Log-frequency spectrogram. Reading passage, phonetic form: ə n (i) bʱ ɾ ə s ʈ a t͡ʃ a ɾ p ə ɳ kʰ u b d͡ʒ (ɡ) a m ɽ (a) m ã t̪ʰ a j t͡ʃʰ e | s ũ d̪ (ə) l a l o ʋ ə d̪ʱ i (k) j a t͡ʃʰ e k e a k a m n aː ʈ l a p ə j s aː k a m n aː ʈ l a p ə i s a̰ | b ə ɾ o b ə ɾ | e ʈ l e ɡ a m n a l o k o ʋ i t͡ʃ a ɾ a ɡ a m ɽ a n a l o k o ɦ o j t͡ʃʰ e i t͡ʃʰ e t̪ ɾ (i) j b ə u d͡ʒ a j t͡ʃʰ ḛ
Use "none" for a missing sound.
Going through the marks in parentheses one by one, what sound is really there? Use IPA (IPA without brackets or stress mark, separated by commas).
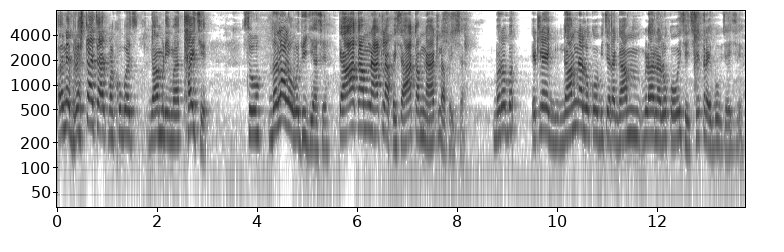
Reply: e, ɡ, i, ə, ɡ, a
